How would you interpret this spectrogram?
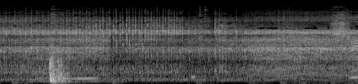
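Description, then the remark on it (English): A chainsaw starts up and roars loudly and steadily, its harsh engine buzz filling the whole stretch with a few brief surges in pitch. “Gets the chainsaw.”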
